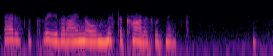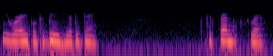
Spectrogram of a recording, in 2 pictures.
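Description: A woman's voice: fairly high pitch, fairly even intonation, a little fast, slight background noise, close to an everyday voice. An actress playing an earnest, composed woman lawyer in a vintage radio drama, speaking formally and emphatically. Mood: impassioned. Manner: formal, emphatic courtroom oratory. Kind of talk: 1940s-50s radio drama acting. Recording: muffled old radio broadcast.

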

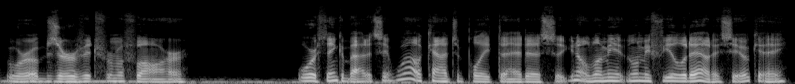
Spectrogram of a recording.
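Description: A man with a creaky voice hosting a bedtime podcast, talking in a soothing, meandering, halting monologue that often interrupts itself. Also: medium pitch, a little mellow, dry recording. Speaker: host of a bedtime sleep podcast.

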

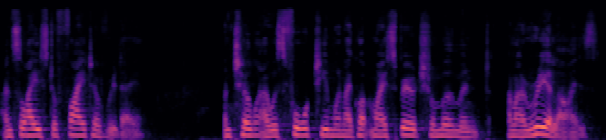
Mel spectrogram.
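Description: A woman's voice: low voice, fairly even intonation, a little fast, creaky, dark tone. A woman in her seventies from Trinidad, a guest telling her life story in vivid, rhetorical phrases. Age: 70s. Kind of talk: reflective personal storytelling.

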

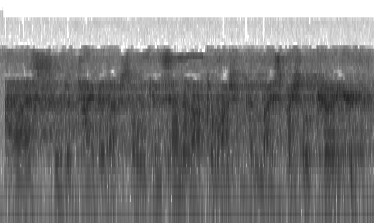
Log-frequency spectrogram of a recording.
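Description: A man's voice: a bass voice, fast talker. A man acting an earnest, brooding, brainy superhero scientist in a radio drama. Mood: businesslike. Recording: muffled, roomy, very noisy old radio recording.

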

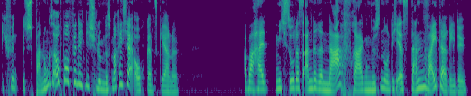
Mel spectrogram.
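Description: A woman's voice: mid-range voice, sing-song, moderate pace, no room sound, clean studio sound. A woman bantering casually as a podcast co-host in a blunt, teasing way.

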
